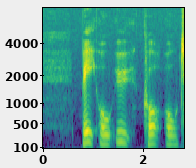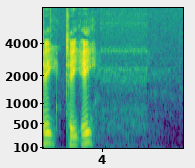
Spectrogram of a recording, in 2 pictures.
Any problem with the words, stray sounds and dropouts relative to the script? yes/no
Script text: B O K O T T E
yes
